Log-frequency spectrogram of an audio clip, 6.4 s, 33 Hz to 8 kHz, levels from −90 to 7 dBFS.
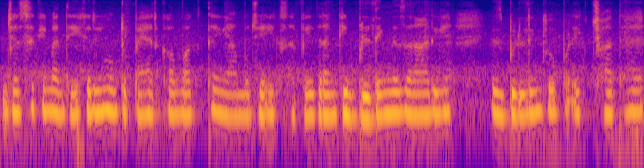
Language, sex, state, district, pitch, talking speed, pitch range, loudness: Hindi, female, Bihar, Katihar, 195 Hz, 280 wpm, 185-205 Hz, -17 LUFS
